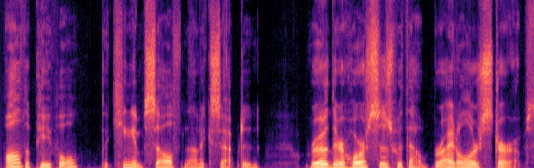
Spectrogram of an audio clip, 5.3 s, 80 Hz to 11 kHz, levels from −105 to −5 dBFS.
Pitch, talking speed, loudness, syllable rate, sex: 155 Hz, 170 wpm, -19 LUFS, 5.0 syllables/s, male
